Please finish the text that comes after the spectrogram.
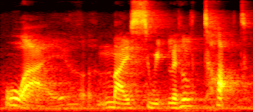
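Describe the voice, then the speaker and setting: A man voicing a sly, scheming Grinch creature in a storybook, with slick, drawn-out, theatrical delivery. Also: medium pitch, sing-song, fairly bright tone, echoey room, a little hiss or hum, heavily acted. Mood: falsely sweet, sly. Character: sly, mean Grinch creature, gleefully scheming, faking sweetness.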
